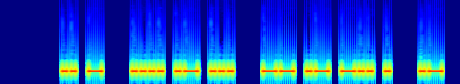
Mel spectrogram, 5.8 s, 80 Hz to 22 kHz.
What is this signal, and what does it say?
Morse code, heard as a keyed tone, about 21 wpm, 700 Hz. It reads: IT HAS MADE A
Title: Sentences from Top 1000 Words - Review Part 5 - 22wpm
